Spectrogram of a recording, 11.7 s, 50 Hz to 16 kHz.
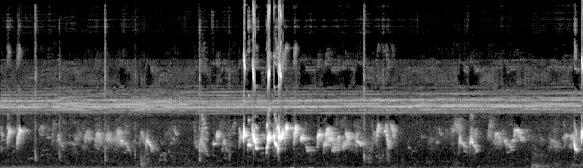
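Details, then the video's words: Red-whiskered bulbul, a Vietnam–Laos wild bird kept for a year, delivers continuous chattering song with a loud rich warbled outburst near five seconds, then lively phrases; faint low rumble early; played to set other bulbuls singing. "นกกรงหัวจุกป่าเวียดลาว ชำใว้1ปี เบิ้ล80% เปิดกระตุ้นนกฟังนกร้อง"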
